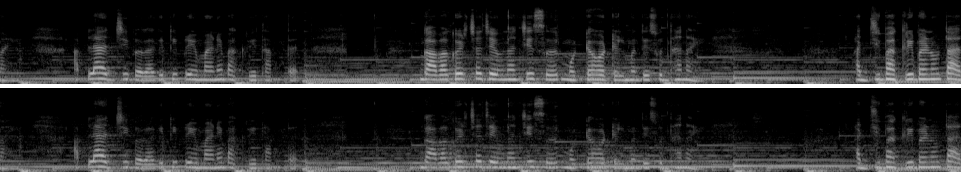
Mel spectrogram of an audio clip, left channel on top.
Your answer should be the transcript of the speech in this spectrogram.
आपल्या आजी बघा किती प्रेमाने भाकरी थापतात. गावाकडच्या जेवणाची सर मोठ्या हॉटेलमध्ये सुद्धा नाही. आजी भाकरी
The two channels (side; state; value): both; normal; correlation 0.81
